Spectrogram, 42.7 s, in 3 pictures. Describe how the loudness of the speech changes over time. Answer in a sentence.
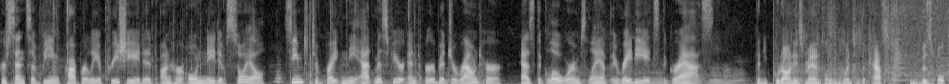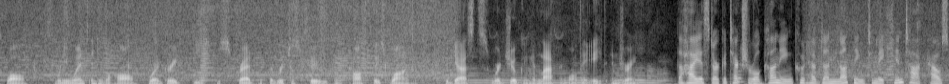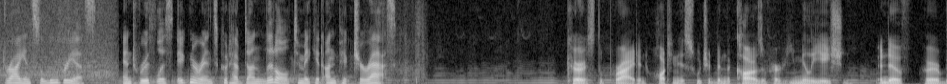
The volume of the speech stays about the same.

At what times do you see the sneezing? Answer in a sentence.
You can't hear the sneezing here.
